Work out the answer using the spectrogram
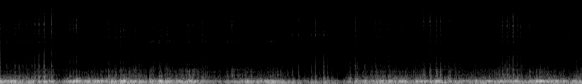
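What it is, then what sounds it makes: Metal mesh microphone grille being scratched. Fingernails of both hands scratch the top of the hollow metal mesh grille on a Blue Yeti microphone, making a continuous, muffled low rumbling scratch. The sound stays heavy in the bass around 170 Hz, with brief dips in the texture near the 2 and 3.4 second marks.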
